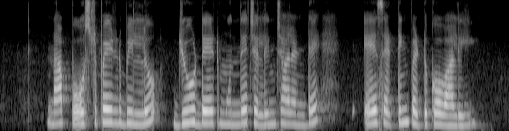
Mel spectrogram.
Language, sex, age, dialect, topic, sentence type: Telugu, female, 18-24, Utterandhra, banking, question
